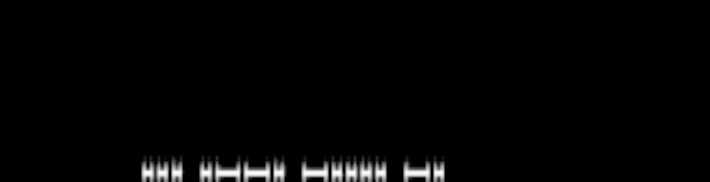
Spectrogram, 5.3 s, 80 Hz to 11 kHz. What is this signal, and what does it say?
Morse code, heard as a keyed tone, about 22 wpm, 700 Hz. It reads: SP6N
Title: DXCC-100 Call Signs - 4 Characters - 22wpm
